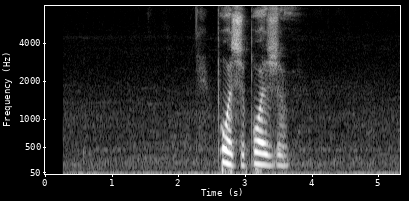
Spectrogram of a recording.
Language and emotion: Russian, neutral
